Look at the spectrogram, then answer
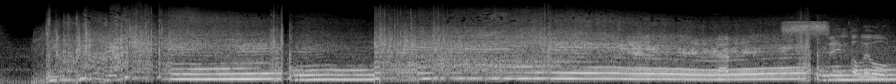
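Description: Renault rally car on stage 3 of the Rajd Rzeszowski, Eastern European Rally Championship round, its engine revving hard with shifting pitch and brief tyre scrabble, loud and close throughout.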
